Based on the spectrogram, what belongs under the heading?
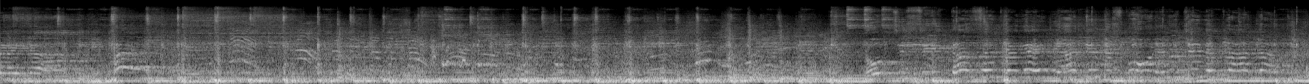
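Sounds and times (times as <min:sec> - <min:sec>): person singing: 0:00.0 - 0:05.2, 0:08.6 - 0:13.0
drums: 0:00.0 - 0:13.0
electric guitars: 0:00.0 - 0:13.0.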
